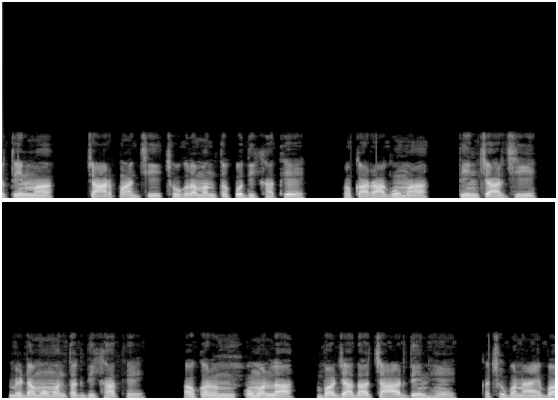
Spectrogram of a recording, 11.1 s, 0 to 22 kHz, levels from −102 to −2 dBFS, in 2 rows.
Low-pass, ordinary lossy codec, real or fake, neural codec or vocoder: 7.2 kHz; none; real; none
